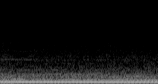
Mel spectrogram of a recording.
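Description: A car pulling out onto the road ahead heard from inside a Subaru WRX, a steady low engine drone and road rumble, close and continuous, with no talking.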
